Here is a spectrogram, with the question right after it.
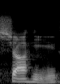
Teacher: this is Shahi, so that S sound is like a sh sound. It's not like just an S like Sahi.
